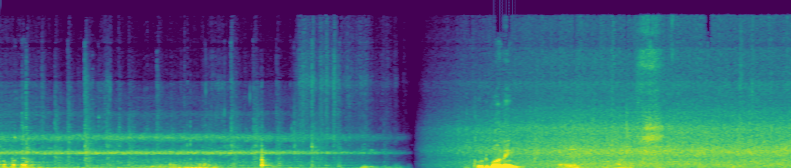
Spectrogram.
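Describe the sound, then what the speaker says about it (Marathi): Rain hisses steadily, a soft broadband wash that swells louder in the second half, with insects chirping and a brief voice. "मस्त पाऊस पडतो यार"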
